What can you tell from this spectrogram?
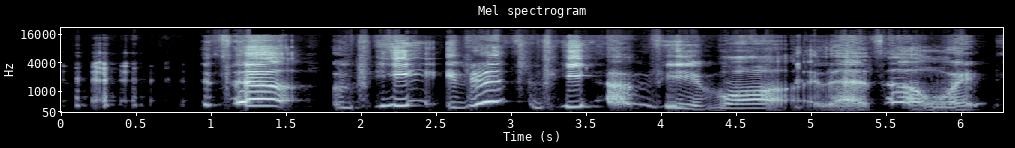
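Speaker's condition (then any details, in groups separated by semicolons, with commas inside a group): Cerebral palsy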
